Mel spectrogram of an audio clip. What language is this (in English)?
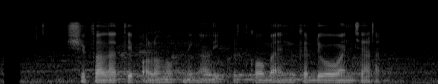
Sundanese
